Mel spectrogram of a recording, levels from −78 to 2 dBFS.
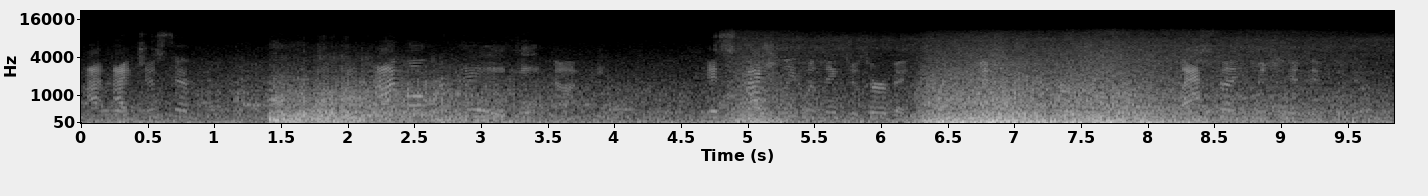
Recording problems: garbled, watery; slightly; nothing above 10.5 kHz
rain or running water; very loud; throughout; 5 dB above the speech
wind noise on the microphone; heavy; 2 dB above the speech
background chatter; loud; throughout; 2 voices, 9 dB below the speech

